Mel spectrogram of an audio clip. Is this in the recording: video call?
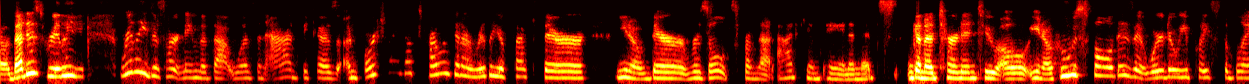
yes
